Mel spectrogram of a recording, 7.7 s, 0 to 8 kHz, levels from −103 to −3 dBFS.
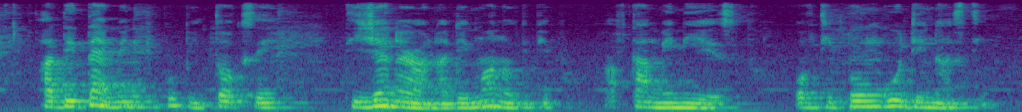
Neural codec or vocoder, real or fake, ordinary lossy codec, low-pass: none; real; none; 7.2 kHz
